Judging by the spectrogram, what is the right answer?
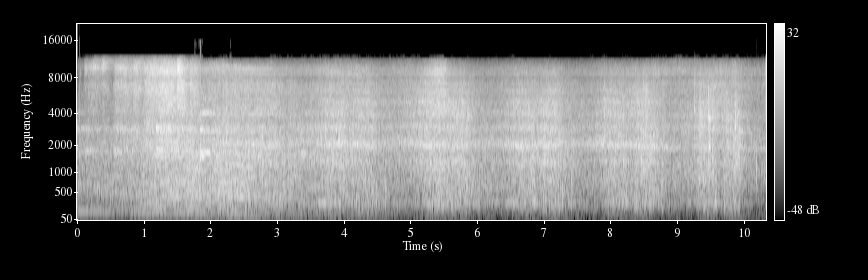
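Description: Bombardier ALP-45DP dual-mode locomotive and bi-level commuter coaches passing close by. The locomotive's steady hum is heard in the first couple of seconds, then the coaches rumble past with wheels clacking over the rail joints.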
